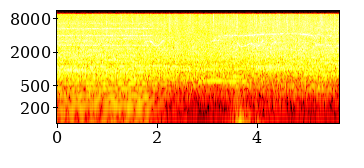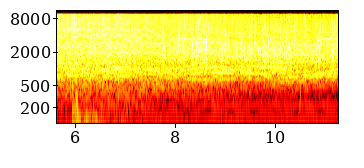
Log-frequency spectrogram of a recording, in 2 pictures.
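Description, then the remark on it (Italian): Sustained audience applause for Morgan on X Factor fills the whole stretch, a dense steady clatter of many hands clapping with a few louder bursts, and no one speaks over it. “Factor, un grandissimo applauso.”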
